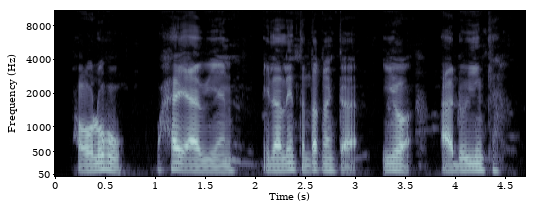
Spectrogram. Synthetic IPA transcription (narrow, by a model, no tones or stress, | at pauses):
ħɔːlʊɦʊ | wɑħɑjaːwɪjaːn | ʔɪ̰laːlɪnt̪ʰɐɖɑqɑŋkʰɐ̰ | ijɔ | a̰ːðɔːjɪŋkʰɐ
